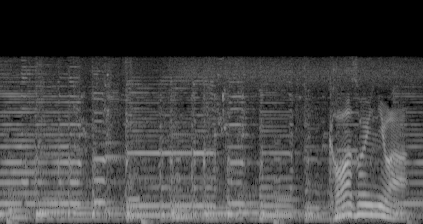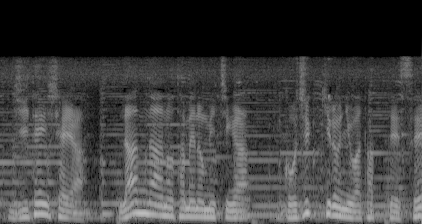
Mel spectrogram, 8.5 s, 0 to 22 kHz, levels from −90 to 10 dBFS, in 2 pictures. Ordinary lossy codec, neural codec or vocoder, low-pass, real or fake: none; none; none; real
